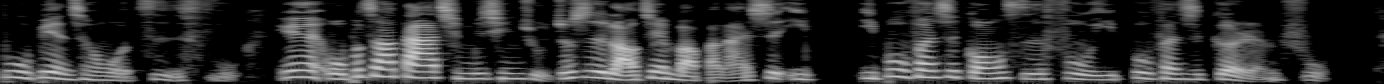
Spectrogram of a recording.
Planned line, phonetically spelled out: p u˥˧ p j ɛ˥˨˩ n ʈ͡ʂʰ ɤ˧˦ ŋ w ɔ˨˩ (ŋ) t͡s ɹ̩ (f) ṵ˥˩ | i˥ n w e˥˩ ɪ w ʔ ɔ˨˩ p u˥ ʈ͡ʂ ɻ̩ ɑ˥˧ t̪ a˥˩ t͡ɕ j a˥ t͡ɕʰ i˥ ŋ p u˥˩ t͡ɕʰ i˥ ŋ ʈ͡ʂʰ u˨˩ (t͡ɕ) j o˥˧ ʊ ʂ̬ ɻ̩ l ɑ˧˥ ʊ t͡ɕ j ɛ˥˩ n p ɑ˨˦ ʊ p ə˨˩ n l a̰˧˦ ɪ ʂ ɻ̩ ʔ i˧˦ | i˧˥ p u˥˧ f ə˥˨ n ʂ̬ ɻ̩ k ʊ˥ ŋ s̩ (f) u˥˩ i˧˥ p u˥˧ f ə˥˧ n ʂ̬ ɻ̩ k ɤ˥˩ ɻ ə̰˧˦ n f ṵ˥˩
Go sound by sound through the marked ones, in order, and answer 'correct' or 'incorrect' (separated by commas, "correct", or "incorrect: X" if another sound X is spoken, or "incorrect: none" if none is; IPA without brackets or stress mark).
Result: incorrect: none, correct, correct, correct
